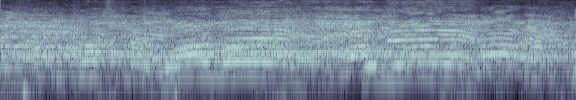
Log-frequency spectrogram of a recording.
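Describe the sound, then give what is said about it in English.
A loud live audience yells "wallet" as a warning, whooping all at once, many overlapping voices rising and falling in urgent shouts for several seconds, dense with no single voice standing out. “You guys were scaring the shit out of me. I honestly thought you were yelling walrus.”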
